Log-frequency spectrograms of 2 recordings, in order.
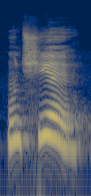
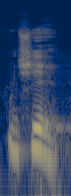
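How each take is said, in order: First: Higher-pitched "اون چیه؟", put firmly to the listeners; emphatic question. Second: Softened repeat question. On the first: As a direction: ask it high and insistent. Rhetorical question, asked twice. (پرسش تأکیدی با صدای زیر) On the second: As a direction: ask it quietly, letting it sink in. Rhetorical question repeated softly. (پرسش آرام و آهسته) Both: Real, not acted.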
